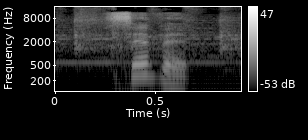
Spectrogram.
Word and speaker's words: civet: You have to pronounce the T. Civet. It's a civet.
